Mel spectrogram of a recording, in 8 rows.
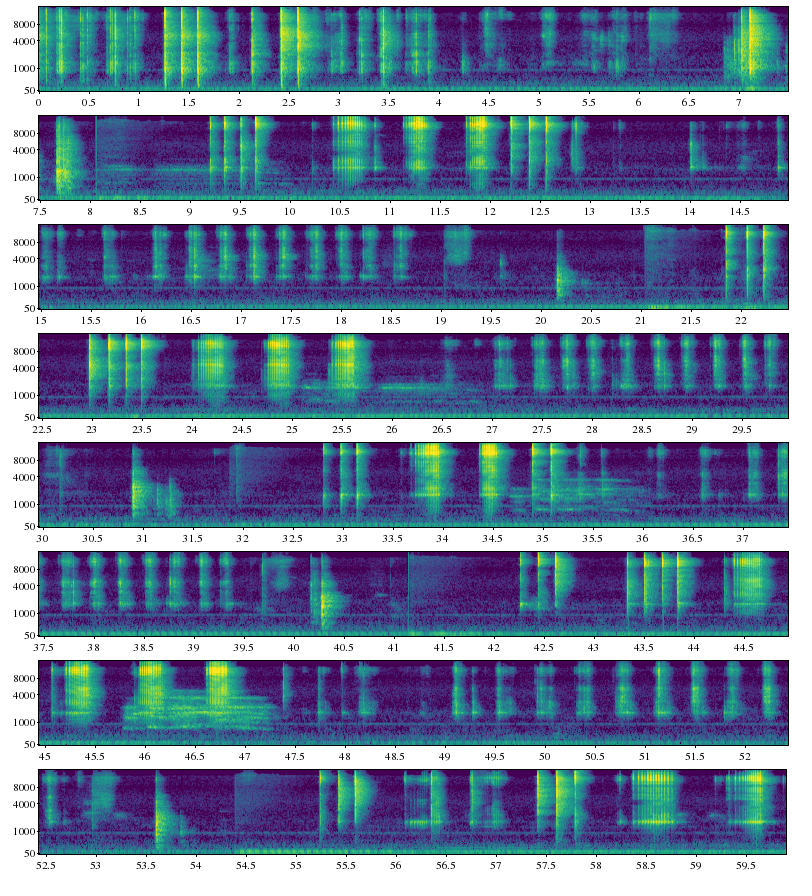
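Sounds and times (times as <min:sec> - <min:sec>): steady low hum: 0:00.0 - 0:46.4, 0:47.0 - 0:59.9
plastic toy pieces clicking: 0:23.0 - 0:25.8, 0:43.3 - 0:46.9, 0:55.4 - 0:59.8.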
